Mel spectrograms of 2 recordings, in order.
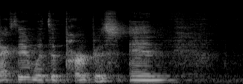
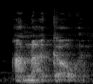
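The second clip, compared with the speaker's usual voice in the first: lowered voice, playing the man; trying to sound deep; 8 semitones lower than usual. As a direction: drop your voice low to stand up to dad. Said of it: "Tried to get a little deep on my voice".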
